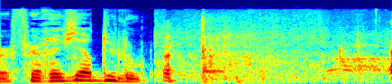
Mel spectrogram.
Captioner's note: speaking French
